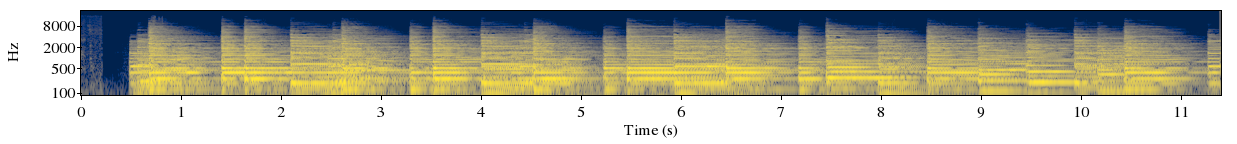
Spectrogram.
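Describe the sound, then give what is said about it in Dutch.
Heavy, clumsy orchestral motif of the giants: loud, accented full-orchestra chords in a slow, plodding, stomping rhythm that repeats through the passage without pause. “Maar de reuzen hebben een heel log, ik zou bijna willen zeggen, een beetje dommig motief. Het klinkt zo.”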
